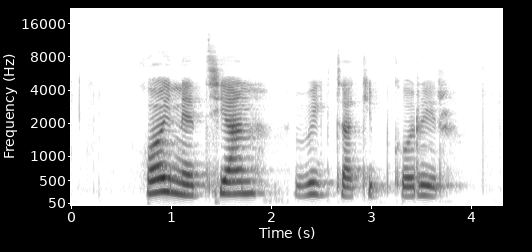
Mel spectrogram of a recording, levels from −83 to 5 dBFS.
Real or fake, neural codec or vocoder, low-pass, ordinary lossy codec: real; none; 19.8 kHz; none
